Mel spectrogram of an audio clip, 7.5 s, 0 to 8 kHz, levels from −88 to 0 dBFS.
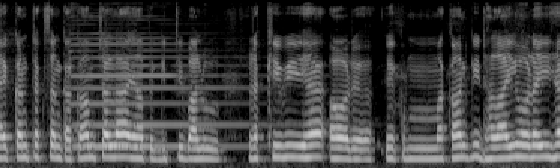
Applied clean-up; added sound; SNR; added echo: none; Bowed string instrument; 17 dB; none.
